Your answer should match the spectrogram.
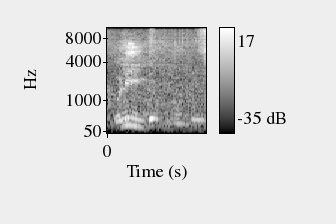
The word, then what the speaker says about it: Oloye: Is it Oloye now? Oloye. Okay, let's put our hands together for her, please. The name is Oloye.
